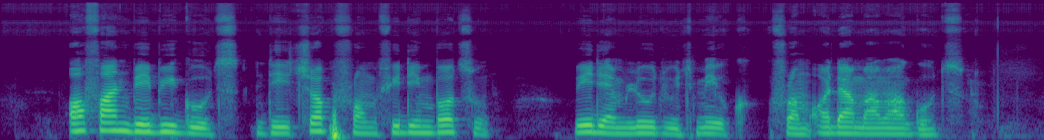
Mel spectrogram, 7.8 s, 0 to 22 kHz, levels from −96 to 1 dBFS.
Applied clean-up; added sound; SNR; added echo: none; none; none; none.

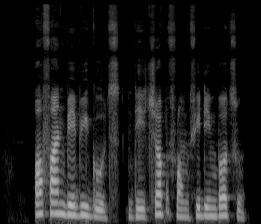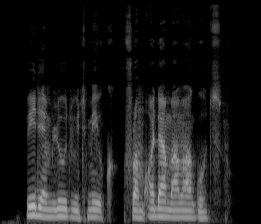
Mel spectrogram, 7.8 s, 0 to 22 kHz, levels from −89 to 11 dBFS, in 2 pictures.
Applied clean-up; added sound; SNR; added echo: neural mask model Resemble Enhance denoiser.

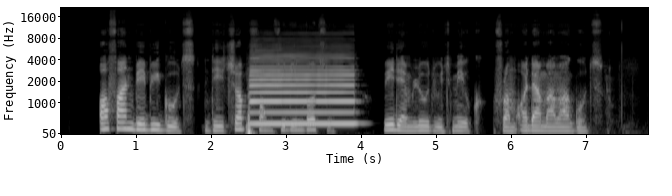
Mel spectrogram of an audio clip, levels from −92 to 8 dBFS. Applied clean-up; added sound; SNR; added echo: neural mask model RNNoise.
